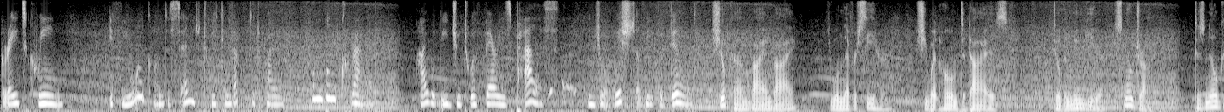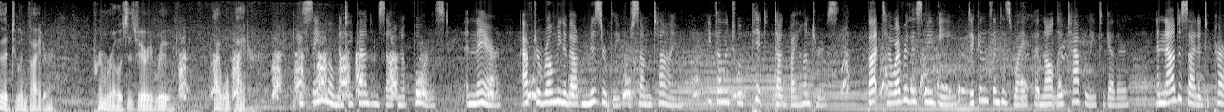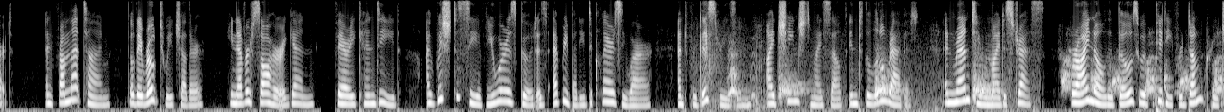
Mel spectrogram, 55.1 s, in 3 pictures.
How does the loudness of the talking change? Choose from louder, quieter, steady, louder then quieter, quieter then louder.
steady.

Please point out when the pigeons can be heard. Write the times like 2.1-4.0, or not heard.
not heard.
